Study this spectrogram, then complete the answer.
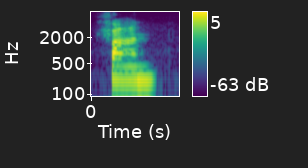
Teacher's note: fan is the highest tone fan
